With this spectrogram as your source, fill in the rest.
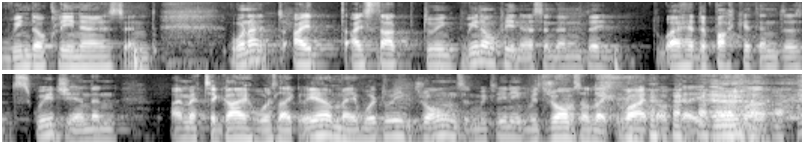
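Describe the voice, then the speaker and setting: A man with a Romanian accent talks very fast at a medium pitch, somewhat breathy, with fairly even intonation. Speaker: removal company owner. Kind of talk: podcast interview. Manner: halting.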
